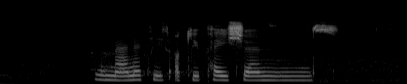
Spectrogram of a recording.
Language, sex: English, female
